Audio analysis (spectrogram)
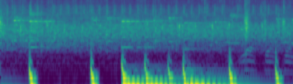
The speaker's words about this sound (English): A round of applause for the ASAP.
